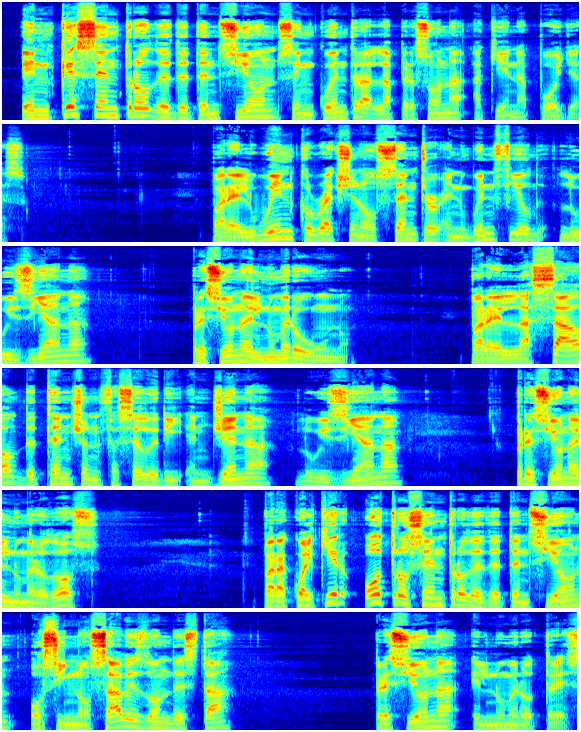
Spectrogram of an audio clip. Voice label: Spanish, hotline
